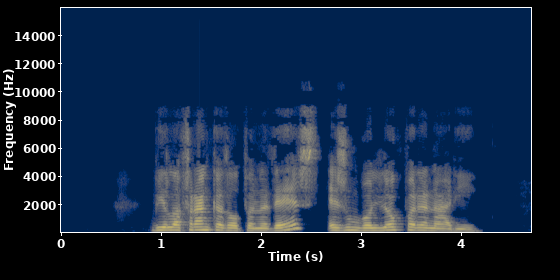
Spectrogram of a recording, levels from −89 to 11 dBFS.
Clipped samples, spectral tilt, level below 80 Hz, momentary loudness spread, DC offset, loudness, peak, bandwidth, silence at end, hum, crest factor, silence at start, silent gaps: under 0.1%; -4.5 dB/octave; -70 dBFS; 7 LU; under 0.1%; -19 LUFS; 0 dBFS; 9.4 kHz; 0.55 s; none; 20 dB; 0.9 s; 2.62-2.66 s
